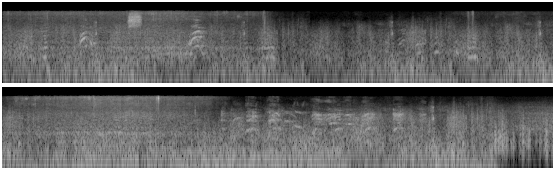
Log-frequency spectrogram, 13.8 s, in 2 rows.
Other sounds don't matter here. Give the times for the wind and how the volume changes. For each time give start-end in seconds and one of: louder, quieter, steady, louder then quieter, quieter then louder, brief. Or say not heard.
0.0-13.7 louder.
